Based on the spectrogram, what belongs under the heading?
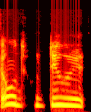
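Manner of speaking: high-pitched imitation of a pleading parent; high mock parent. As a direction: squeak it out like a fussy parent.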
